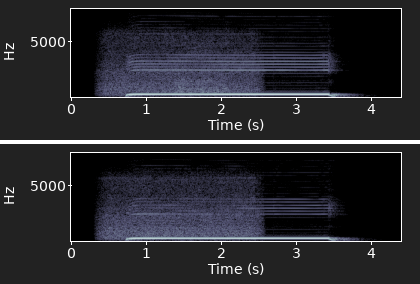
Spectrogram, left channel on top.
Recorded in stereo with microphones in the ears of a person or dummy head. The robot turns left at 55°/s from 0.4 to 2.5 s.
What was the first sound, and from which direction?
A phone buzzing, 140° left.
